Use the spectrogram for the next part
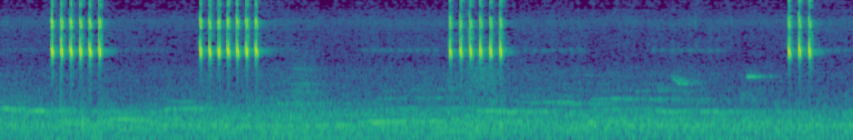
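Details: Jangkrik, or cricket, giving shrill pulsed chirps of about six quick clicks each, the bursts coming at uneven intervals with longer gaps later, against a faint low rumble.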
